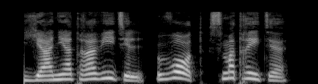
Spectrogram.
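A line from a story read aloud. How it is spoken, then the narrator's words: Strained shout, crunching. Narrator (Russian): прокричал балетмейстер, надсадно хрустя сахаром на зубах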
